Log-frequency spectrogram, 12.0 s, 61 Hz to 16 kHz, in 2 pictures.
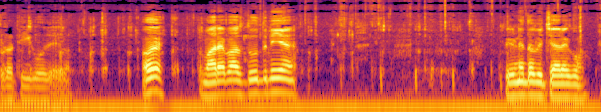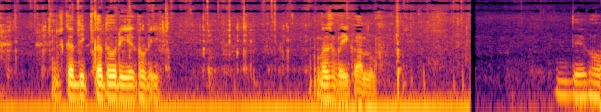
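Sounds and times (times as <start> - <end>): dog lapping from bowl: 0.0 - 10.7.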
